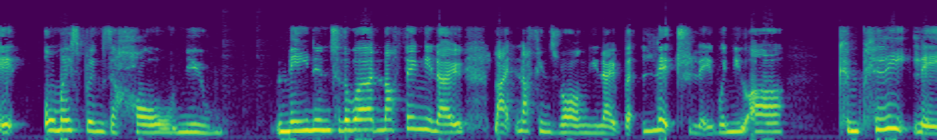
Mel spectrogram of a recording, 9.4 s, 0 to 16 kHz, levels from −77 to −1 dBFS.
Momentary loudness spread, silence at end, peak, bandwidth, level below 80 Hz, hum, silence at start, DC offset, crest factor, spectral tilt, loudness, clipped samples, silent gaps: 8 LU; 0 s; 0 dBFS; 8.2 kHz; -48 dBFS; none; 0 s; under 0.1%; 12 dB; -4 dB/octave; -11 LUFS; under 0.1%; none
